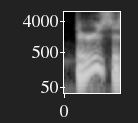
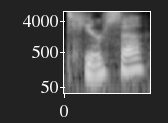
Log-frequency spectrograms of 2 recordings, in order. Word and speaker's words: Thurza: Thurza says, sounds great. Hi, guys. Hi, Thurza. How are you? Hey, That would be my mother. Ah, It's it's pronounced Tirsa, actually. You Tirsa.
